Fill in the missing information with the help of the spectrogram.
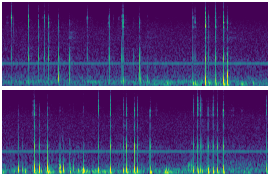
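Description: Long fake nails tap and scratch a whole, hollow, brown hairy coconut shell held in the hands. Sharp, dry clicks and taps come in quick, irregular bursts over soft scratching, with a faint steady high tone underneath.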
